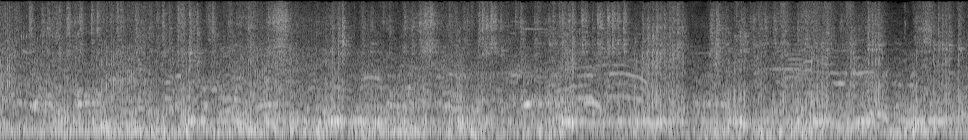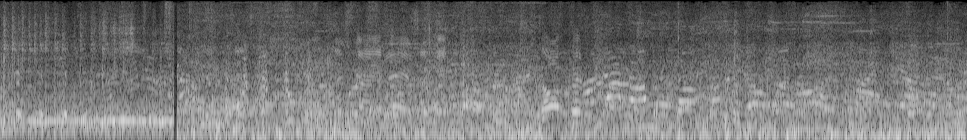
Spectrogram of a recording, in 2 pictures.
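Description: Engines of quad bikes rumble and rev nearby.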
